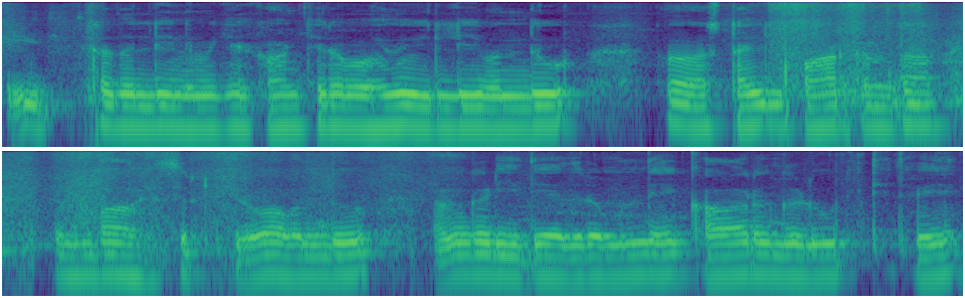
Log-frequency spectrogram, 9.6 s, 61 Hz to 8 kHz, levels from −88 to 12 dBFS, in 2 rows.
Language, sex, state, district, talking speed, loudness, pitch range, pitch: Kannada, male, Karnataka, Dakshina Kannada, 125 wpm, -19 LUFS, 115-125 Hz, 120 Hz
